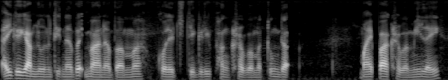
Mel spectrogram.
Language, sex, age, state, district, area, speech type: Manipuri, male, 18-30, Manipur, Bishnupur, rural, spontaneous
